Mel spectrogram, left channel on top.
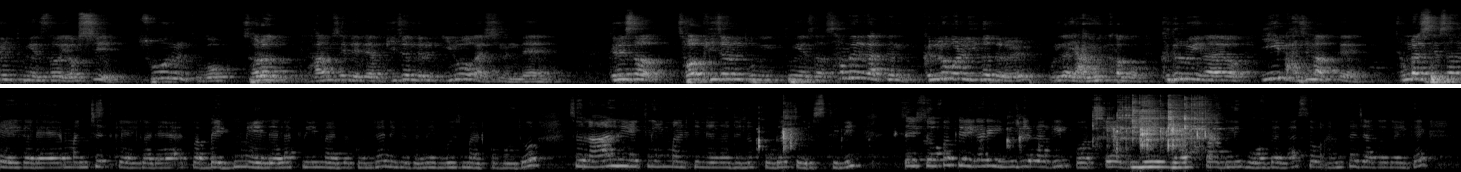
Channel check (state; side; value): different; both; correlation 0.00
